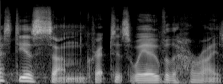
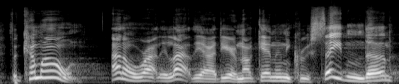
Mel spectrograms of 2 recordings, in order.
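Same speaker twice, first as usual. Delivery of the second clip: much higher, Southern twang, eager; high country filly voice; 9 semitones higher, 7 dB louder than usual. Acted. Apple Bloom rallying the Crusaders on the school trip, high Southern twang.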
